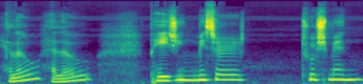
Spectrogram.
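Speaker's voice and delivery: put-on high-pitched elderly lady voice. Dad joking with his child about the school loudspeaker, in a fake high old lady voice. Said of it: "He was using a fake high old lady voice".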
